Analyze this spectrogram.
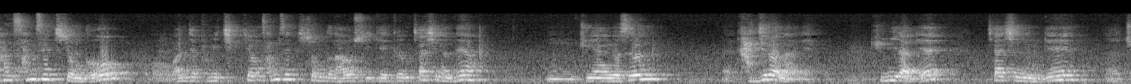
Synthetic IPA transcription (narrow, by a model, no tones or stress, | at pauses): hansʰamsʰent͡ɕʰid͡ʑʌŋdo̰ | wʔand͡ʑepʰumit͡ɕʰi̥k̚t͡ɕ͈ʌŋsʰams̬ʰent͡ɕʰɯ̥d͡ʑʌŋdonaoɭs͈uik͈ːe̞kɯmt͡ɕ͈aɕʰinɯnde̞jo | t͡ɕuŋjɦanɡʌsʰɯn | kad͡ʑiɾʌnaɡe̞ | kjumiɾaɡe̞ | t͡ɕ͈aɕʰinɯnɡe̞t͡ɕ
